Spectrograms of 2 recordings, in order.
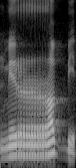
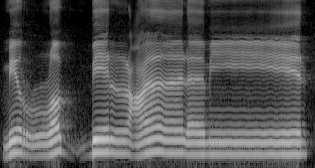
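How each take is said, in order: First: MIR RABBI with the r held too long; wrongly lengthened r. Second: MIR RABBIL chanted, r not lingered on; slow recitation of MIR RABBIL, no overlong r; correct short merge. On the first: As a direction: linger on the r in MIR RABBI, as a mistake. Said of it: "tidak dilamain di situ. Bukan". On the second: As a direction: pass straight through the r of MIR RABBIL, then hold the vowels. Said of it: "maka dia tidak dilamain di situ". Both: Shown as a demonstration.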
